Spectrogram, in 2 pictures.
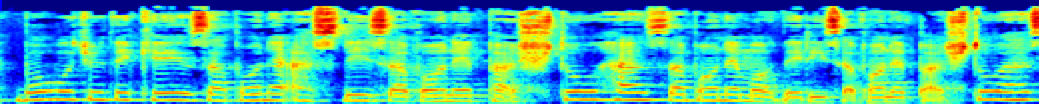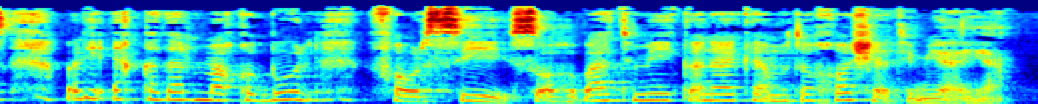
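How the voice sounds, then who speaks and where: A woman with an Afghan accent presents a radio phone-in. Her voice sits a little high, and she talks in a friendly, courteous, conversational manner. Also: dark tone. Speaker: radio programme host.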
